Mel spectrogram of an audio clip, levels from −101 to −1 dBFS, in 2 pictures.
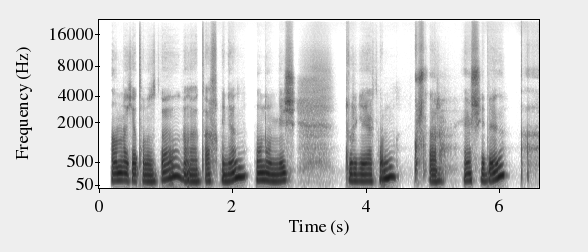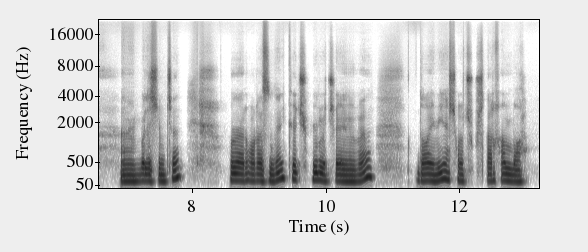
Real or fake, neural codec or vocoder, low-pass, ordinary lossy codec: fake; autoencoder, 48 kHz, 32 numbers a frame, DAC-VAE, trained on Japanese speech; none; none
